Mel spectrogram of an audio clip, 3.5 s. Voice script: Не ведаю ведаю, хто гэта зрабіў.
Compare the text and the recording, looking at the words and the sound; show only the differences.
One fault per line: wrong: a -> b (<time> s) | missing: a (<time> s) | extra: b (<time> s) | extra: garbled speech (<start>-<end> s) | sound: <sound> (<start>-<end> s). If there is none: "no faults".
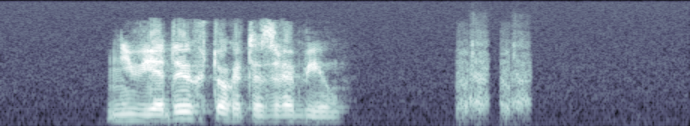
missing: ведаю (0.9 s)
sound: laugh (2.3-2.7 s)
